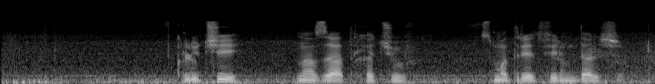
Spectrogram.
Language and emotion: Russian, neutral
